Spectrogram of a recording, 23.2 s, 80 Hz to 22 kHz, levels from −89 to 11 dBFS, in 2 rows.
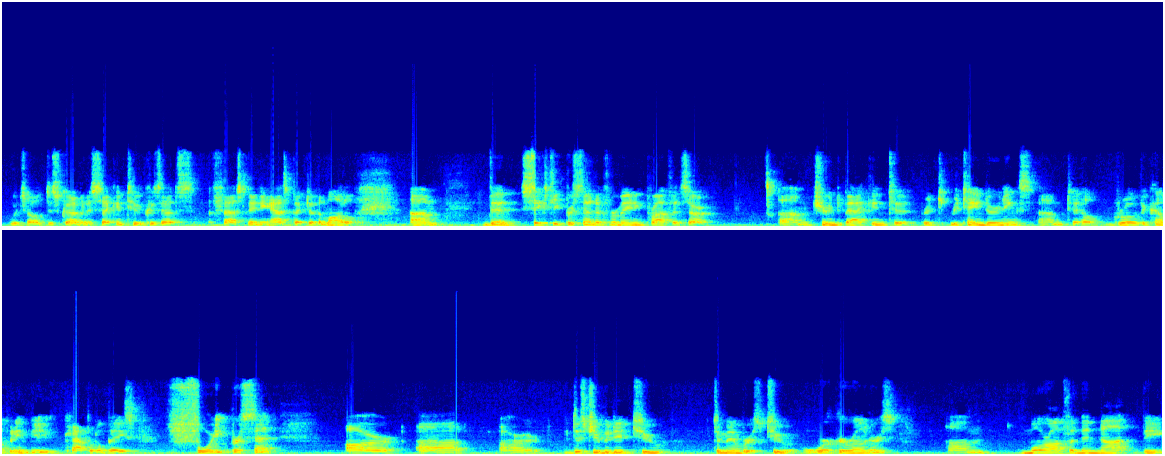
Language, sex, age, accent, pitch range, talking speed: English, male, 40-59, American, 105-130 Hz, 145 wpm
